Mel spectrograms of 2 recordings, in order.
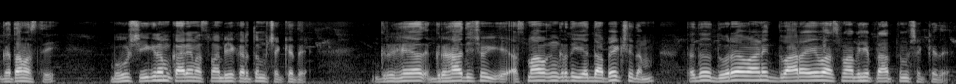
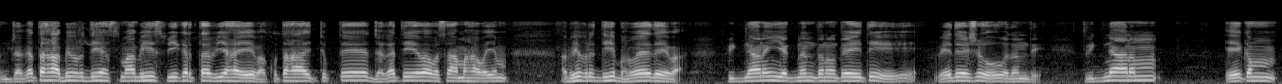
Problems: constant background noise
